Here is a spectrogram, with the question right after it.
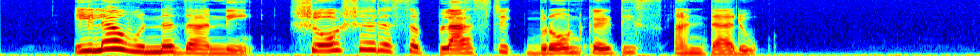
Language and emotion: Telugu, neutral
